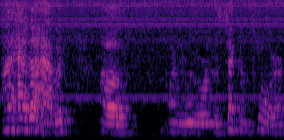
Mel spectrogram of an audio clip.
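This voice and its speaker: A woman in her nineties, recalling her childhood in a slow, plainspoken oral history interview. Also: medium pitch, a little mellow. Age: 90s. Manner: unhurried, plainspoken storytelling with pauses and fillers. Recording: echoey room, distant mic, faint mains hum.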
